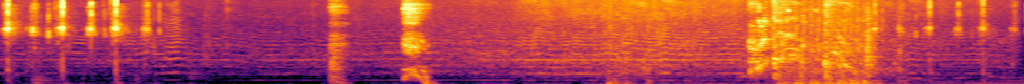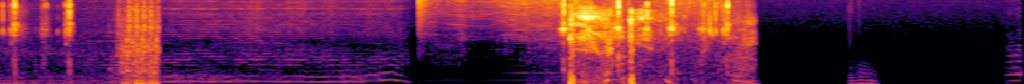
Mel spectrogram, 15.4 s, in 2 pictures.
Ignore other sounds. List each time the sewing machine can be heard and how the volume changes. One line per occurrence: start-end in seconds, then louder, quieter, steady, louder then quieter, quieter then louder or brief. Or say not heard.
4.5-8.9 louder then quieter.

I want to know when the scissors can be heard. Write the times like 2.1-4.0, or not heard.
0.1-1.1, 6.5-8.3, 11.9-13.2.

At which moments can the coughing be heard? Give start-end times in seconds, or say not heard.
2.5-3.3, 5.6-6.5, 11.7-13.4.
